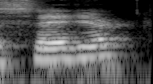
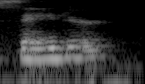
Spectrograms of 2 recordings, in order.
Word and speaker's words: Seder: It's called the seder.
